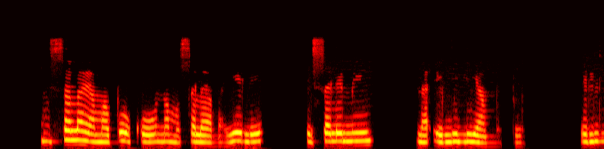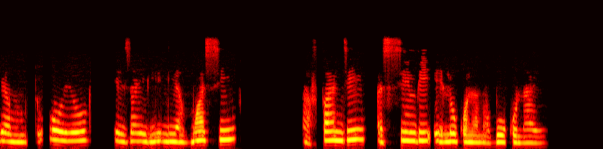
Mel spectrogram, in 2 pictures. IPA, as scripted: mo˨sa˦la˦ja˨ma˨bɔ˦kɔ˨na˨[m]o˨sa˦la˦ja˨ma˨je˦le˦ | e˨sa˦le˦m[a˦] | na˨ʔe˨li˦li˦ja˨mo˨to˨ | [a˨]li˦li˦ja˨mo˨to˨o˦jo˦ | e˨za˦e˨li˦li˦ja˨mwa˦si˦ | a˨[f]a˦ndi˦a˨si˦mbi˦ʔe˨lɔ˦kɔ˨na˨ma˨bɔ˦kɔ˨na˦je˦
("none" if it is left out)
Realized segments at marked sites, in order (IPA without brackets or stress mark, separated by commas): m, i˦, e˨, f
